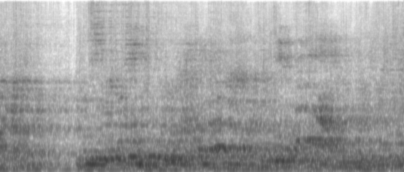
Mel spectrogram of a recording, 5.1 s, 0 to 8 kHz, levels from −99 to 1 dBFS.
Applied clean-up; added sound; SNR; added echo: neural separator model SepFormer DNS4.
